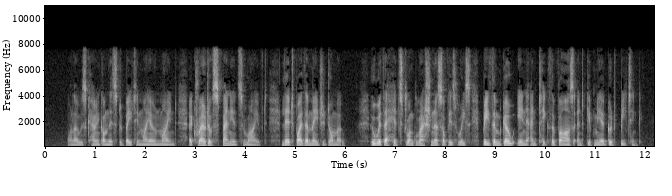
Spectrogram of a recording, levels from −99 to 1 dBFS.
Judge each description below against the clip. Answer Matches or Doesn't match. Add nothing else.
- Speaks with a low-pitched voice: Matches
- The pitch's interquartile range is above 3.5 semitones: Doesn't match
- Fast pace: Matches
